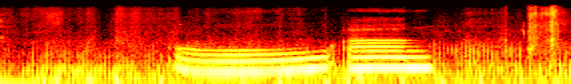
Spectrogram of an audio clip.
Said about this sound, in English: So Minnie's been with us for like a couple months. Not a couple months, but like since September. She is very cute. She's purring right now, I don't know if you can hear.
